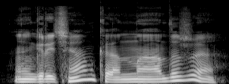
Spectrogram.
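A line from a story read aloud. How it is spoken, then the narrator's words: Purring. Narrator (Russian): промурлыкал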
